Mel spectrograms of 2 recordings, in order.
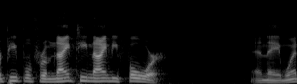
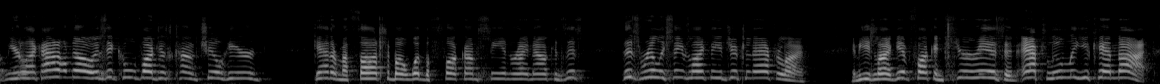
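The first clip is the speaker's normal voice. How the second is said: effeminate southern man with a lisp; 10 semitones higher, 5 dB louder than usual. Acted. Spirit contacted from the Egyptian afterlife, high lisping southern voice. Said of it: "it's me, the effeminate southern man with a lisp".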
